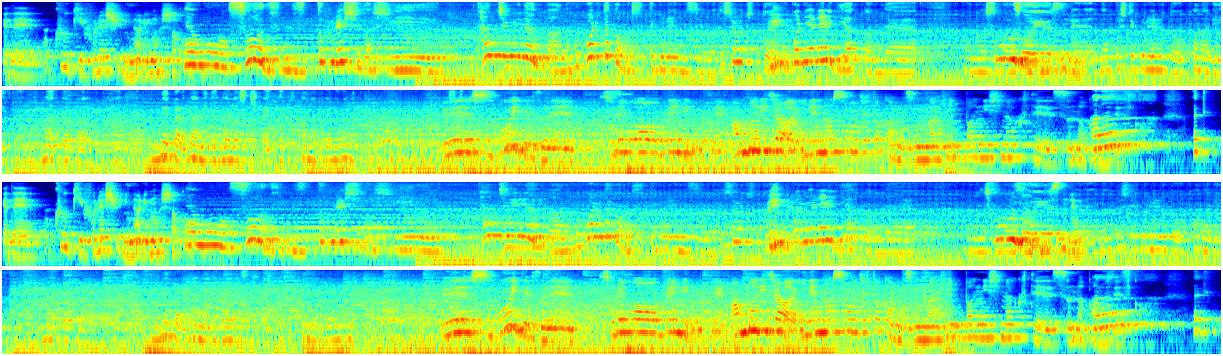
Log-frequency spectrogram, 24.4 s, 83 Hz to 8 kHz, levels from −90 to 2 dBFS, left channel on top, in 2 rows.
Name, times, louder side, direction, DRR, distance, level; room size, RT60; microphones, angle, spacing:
voice 1, 0.0-1.8 5.0-5.4 7.7-7.8 9.8-10.8 16.0-16.1 16.6-23.4, right 2 dB, 25° right, 4 dB, 0.4 m, -22 dB
sound 1, 1.2-20.5, equal, 20° left, 0.9 m, -30 dB
voice 2, 1.8-16.0 16.6-17.0 18.3-18.4 23.1-24.2, left 3 dB, 50° left, 7 dB, 0.3 m, -26 dB
sound 2, 12.2-21.7, right 1 dB, 90° right, 0.5 m, -25 dB
3.4 x 2.4 x 3.1 m, 1.1 s
head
